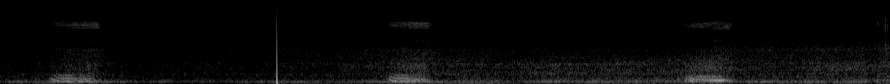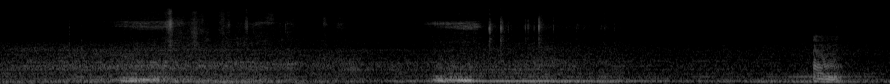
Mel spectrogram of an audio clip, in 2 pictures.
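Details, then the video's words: Sleeping house cat snoring after a meal: six soft, wheezy breaths in a steady rhythm about every three seconds, each a low rasp topped by a gentle hiss, against a constant low background hum. "snoring cat"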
